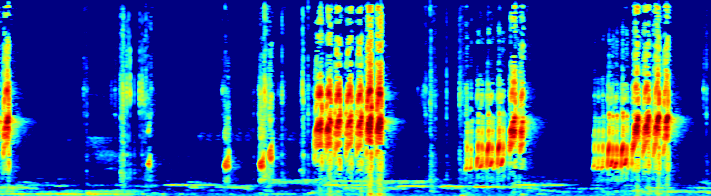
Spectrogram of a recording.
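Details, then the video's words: Lively flamboyan bird in dense ngebren song, used as master audio to teach other birds: three stuttering bursts of fast, harsh, buzzy notes, each about a second long, with a few thin chips and clicks between them. "Burung Flamboyan Gacor Ngebren Rapat"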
